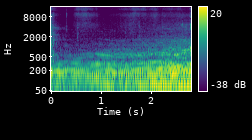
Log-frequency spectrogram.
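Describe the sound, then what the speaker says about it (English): A Ram TRX pickup truck accelerates hard, its engine revving in a loud, rising roar close by, with no talking. "Oh my gosh, this is a pickup truck!"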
